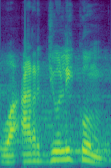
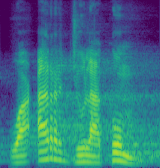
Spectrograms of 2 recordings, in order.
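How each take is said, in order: First: The vowel after the l is 'i'. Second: The vowel after the l is 'a'. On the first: "dengan kasroh pada lamnya" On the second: "dengan fathah pada lamnya"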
